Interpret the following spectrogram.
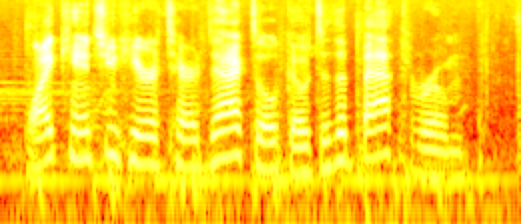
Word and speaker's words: pterodactyl: can't you hear a pterodactyl go to the bathroom because the p is silent okay yeah i've never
